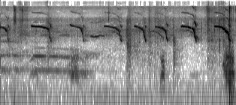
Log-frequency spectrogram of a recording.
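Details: Colourful chicks peeping: clear high downward-sliding peeps repeated irregularly, with a few lower steady tones early on and a loud broadband burst at the end.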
